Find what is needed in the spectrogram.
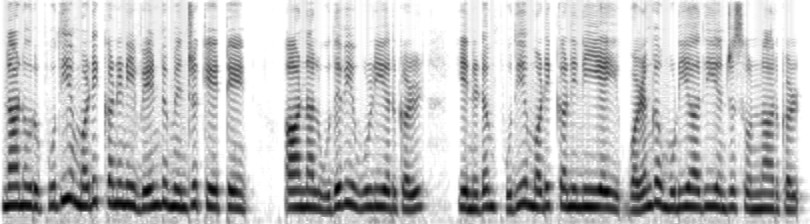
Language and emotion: Tamil, sad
